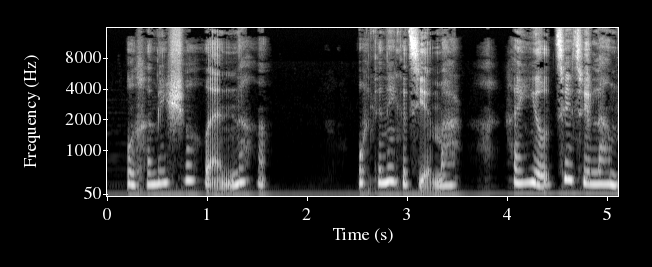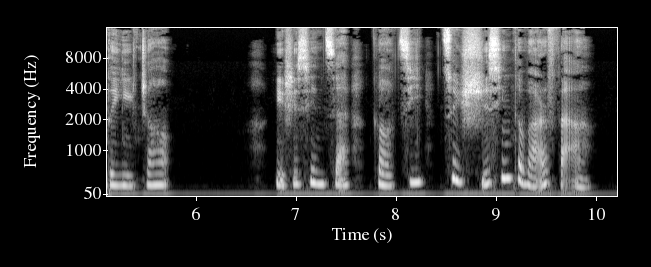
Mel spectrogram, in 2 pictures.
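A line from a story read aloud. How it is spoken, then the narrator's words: Happy, whispering. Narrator (Chinese): 我高兴地笑了笑，小声地在她耳边说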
